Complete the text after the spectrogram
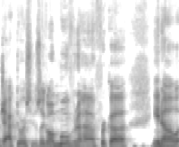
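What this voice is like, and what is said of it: Imitates another person's voice. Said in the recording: “your Jack Dorsey impersonation”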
